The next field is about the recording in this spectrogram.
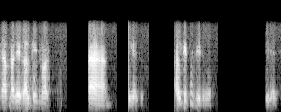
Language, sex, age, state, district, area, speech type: Bengali, male, 45-60, West Bengal, Hooghly, urban, conversation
